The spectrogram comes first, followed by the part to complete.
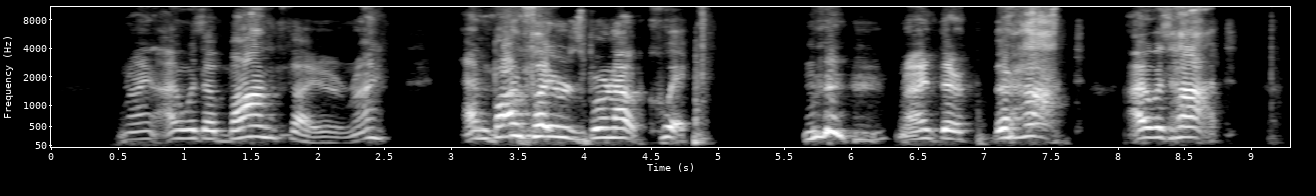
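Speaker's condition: Cerebral palsy; born in Bridgeport

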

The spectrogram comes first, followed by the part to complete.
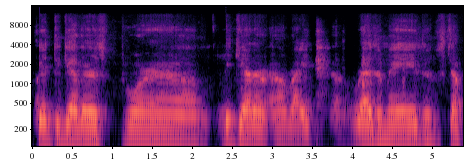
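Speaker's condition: Cerebral palsy; uses wheelchair

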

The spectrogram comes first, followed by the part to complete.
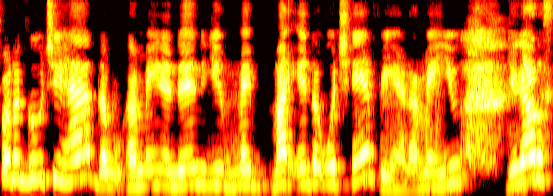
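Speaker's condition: No condition

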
